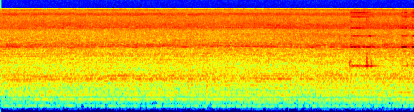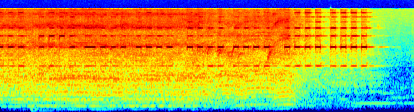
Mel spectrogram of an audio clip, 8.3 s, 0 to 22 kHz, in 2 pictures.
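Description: Small S160 quadcopter drone hovering, its propellers and motors making a steady whine, joined from about halfway by rapid electronic beeping at several beeps a second. Near the end the motor pitch wavers and then cuts off suddenly as the drone is caught by hand.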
